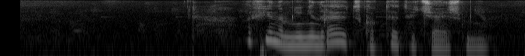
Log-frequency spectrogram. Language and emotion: Russian, neutral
